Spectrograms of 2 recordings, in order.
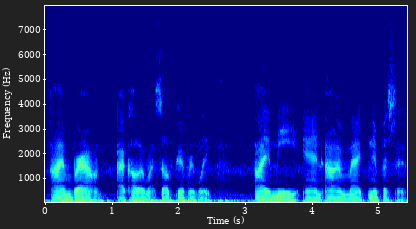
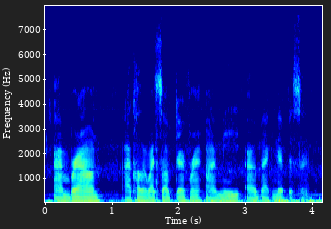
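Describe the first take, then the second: First: It is said at a normal, softer volume. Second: It is said noticeably louder.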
